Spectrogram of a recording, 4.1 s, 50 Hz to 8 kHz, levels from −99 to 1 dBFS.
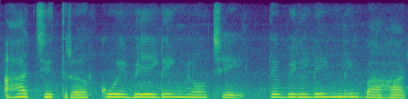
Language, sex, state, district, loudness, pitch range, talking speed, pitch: Gujarati, female, Gujarat, Gandhinagar, -14 LUFS, 215-245 Hz, 145 wpm, 230 Hz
